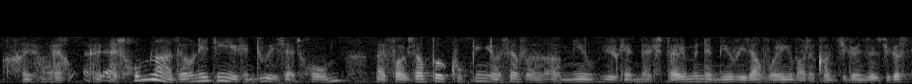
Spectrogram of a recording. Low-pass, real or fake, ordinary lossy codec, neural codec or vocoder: 3.6 kHz; real; AAC, 32 kbps; none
